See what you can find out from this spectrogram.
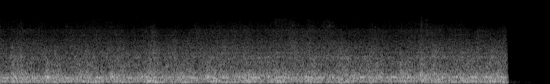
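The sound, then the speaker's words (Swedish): An accelerating locomotive rumbles steadily and loudly with a dense, rhythmic clonking from its slightly uneven coupling rods, following the speed of the driving wheels, the noise sustained for about five seconds before cutting off abruptly. “Det klonkande ljudet, vad är det för något? Det är drivhjulens varvtal. Det är koppelstängerna som är lite ojämna.”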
